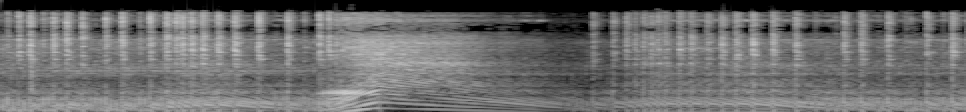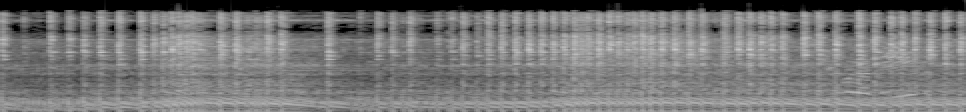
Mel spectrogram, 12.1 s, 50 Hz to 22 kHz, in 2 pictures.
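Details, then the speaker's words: Holzfforma G288 88cc chainsaw (Husqvarna 288 copy), new, 24-inch bar: two-stroke idle races up and sags unevenly, never settling; air leak traced to improperly seated clutch-side oil/crank seal, fixed by tapping it in. "i got that i got past the bogging and everything but the thing is idling erratically just everything every part of that is mimicking that of an air leak"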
